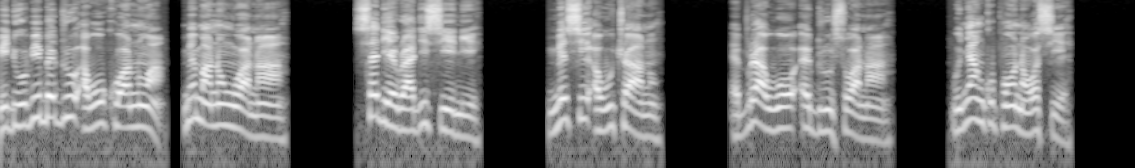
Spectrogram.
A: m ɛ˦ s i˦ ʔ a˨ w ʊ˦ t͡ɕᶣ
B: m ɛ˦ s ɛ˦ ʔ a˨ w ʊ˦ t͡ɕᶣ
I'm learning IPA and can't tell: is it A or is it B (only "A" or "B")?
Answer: A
